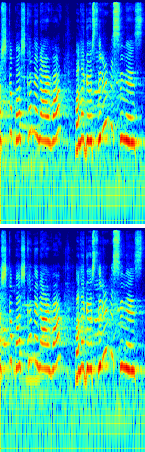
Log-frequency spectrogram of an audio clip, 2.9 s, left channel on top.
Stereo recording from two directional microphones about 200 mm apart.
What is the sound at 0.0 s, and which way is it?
A woman's voice, centre (ahead or behind).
